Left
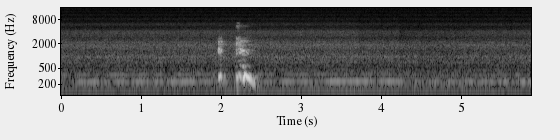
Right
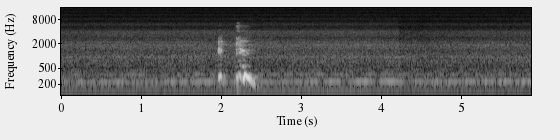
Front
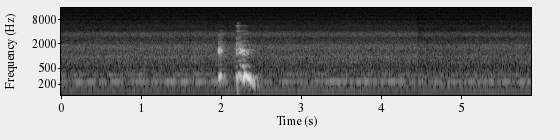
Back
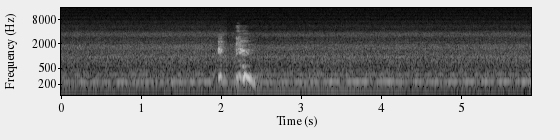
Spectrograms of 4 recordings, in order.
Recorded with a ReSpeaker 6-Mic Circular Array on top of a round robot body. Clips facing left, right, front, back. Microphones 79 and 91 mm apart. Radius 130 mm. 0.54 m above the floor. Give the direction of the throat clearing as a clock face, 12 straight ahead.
12 o'clock.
